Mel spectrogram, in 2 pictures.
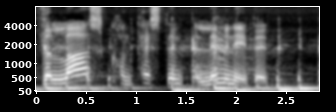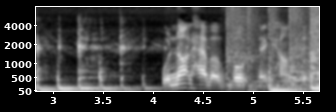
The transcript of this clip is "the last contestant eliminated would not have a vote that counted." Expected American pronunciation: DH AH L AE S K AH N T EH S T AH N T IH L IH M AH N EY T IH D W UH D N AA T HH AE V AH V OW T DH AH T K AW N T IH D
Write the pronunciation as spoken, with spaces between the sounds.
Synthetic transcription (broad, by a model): DH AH L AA S K AH N T EH S T AH N T IH L IH M AH N EY T IH D W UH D N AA T HH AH V AH V OW T DH AH T K AW N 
